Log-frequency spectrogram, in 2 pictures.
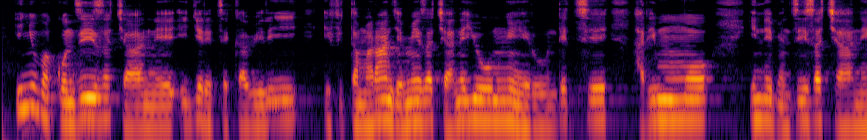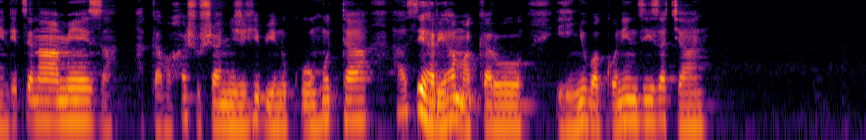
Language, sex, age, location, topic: Kinyarwanda, male, 25-35, Huye, health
